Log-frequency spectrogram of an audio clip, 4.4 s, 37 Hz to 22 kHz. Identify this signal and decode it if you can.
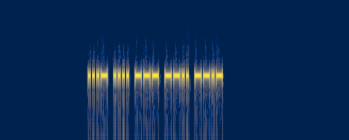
Morse code, heard as a keyed tone, about 44 wpm, 700 Hz. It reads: VHOZQ
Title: Code Groups - 5 Letters - 45wpm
